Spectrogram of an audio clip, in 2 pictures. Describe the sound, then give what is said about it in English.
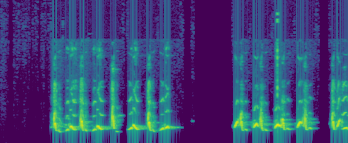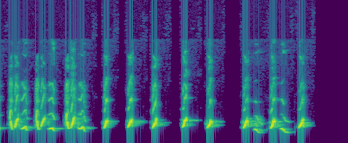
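An older male mockingbird sings alone, rattling off rapid, varied chirpy phrases, pausing briefly, then resuming with a string of repeated bright notes that shift pattern every few seconds. “that A is is sung by an older male, an older male mockingbird.”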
